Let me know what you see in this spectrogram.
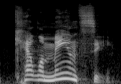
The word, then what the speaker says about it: calamansi: I'm being told it's calamansi.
